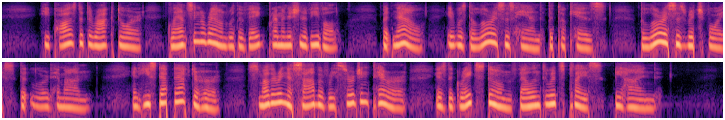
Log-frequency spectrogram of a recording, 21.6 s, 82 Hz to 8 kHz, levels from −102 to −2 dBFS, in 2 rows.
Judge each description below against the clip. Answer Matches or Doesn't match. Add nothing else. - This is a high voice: Matches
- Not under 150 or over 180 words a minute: Doesn't match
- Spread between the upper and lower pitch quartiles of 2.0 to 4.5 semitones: Matches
